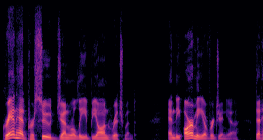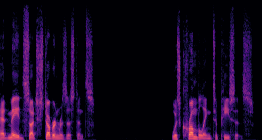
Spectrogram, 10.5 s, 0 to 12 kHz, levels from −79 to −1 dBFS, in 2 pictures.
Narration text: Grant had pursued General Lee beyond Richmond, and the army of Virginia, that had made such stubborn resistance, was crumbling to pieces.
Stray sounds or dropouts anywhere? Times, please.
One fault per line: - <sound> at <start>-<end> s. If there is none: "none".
none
